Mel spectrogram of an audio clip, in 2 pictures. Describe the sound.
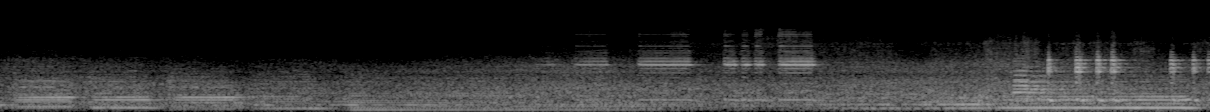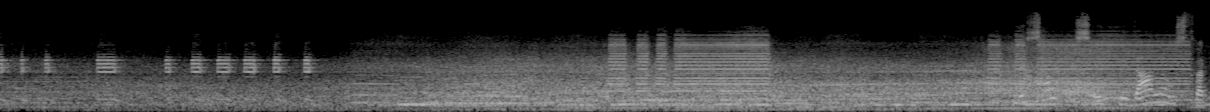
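A steady column of cars speeds past on a busy street, some drivers briefly slowing down, a continuous roadway roar with car horns tooting now and then, and indistinct voices mixed into the traffic noise.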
